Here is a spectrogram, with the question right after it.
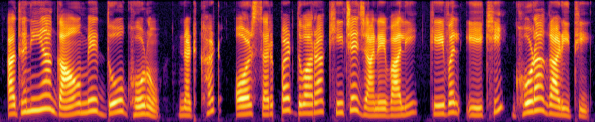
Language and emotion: Hindi, neutral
